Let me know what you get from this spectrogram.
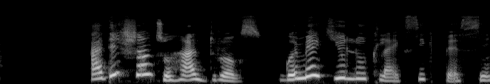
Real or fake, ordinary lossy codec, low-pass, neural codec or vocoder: fake; none; 9.9 kHz; vocoder, 24 kHz, 100 mel bands, Vocos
